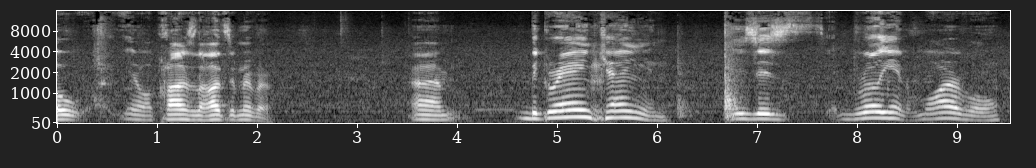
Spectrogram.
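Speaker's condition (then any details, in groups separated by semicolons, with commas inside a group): Cerebral palsy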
